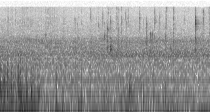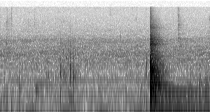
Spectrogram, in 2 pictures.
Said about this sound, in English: Let me take a swig of my water here.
